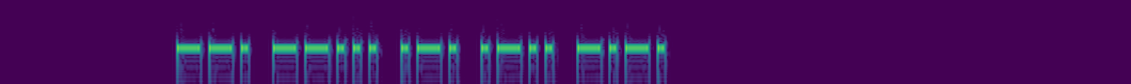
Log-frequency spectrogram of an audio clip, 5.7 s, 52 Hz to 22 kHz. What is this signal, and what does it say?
Morse code, heard as a keyed tone, about 32 wpm, 700 Hz. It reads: G7RLC
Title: DXCC-100 Call Signs - 5 Characters - Repeated 2x - 30wpm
